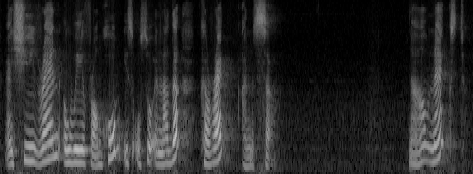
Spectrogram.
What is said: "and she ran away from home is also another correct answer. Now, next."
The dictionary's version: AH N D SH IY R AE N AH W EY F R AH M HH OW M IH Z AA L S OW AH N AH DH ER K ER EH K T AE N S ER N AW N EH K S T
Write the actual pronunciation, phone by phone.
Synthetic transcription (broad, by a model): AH N SH IY R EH N AH W EY F R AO M HH OW M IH S AA L S OW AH N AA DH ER K ER EH K T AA N S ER N AW N EH K S T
